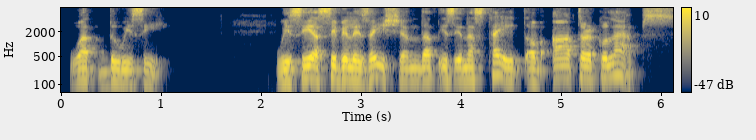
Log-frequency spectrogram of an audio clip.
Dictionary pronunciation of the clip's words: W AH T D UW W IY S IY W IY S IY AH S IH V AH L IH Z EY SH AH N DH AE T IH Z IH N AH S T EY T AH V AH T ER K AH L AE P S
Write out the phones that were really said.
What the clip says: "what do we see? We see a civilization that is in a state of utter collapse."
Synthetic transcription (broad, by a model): W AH T D UW W IY S IY W IY S IY AH S IH V AH L IH Z EY SH AH N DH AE T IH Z IH N AH S T EY T AH V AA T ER K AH L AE P S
